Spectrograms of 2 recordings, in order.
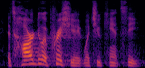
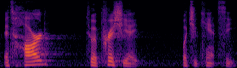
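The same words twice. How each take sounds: First: Said in the usual way. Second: "It's hard" then pause, "to appreciate" then pause, "what you can't see" fading soft; measured phrasing. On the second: Shown as a demonstration. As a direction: drop each phrase slowly with gaps.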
